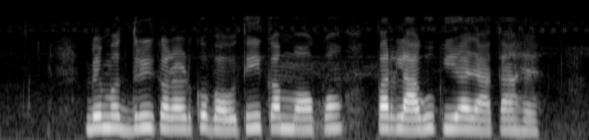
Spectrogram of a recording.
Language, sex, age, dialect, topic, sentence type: Hindi, female, 18-24, Kanauji Braj Bhasha, banking, statement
